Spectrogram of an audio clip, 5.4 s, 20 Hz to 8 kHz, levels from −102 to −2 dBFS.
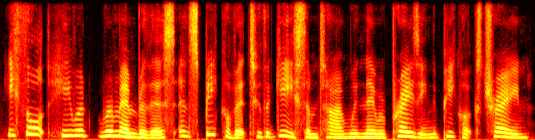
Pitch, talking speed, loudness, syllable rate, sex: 230 Hz, 245 wpm, -19 LUFS, 5.5 syllables/s, female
